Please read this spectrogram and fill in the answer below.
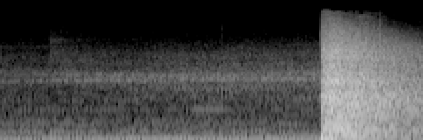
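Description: Quiet room tone, then about one and a half seconds in a single sudden loud bang that dies away with a short echo.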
